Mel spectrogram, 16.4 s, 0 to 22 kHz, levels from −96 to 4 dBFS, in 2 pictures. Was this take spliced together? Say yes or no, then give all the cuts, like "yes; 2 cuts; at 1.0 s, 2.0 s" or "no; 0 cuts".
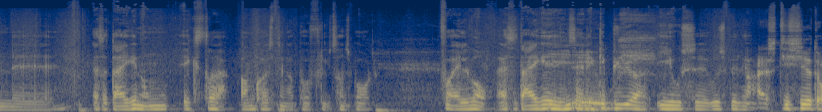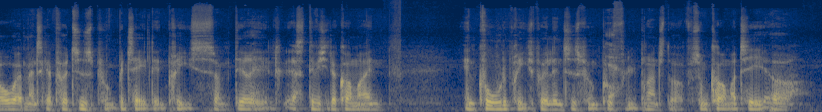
no; 0 cuts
